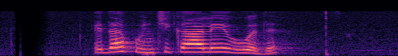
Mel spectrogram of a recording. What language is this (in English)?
Sinhala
